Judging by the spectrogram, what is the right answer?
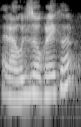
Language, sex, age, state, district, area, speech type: Marathi, female, 60+, Maharashtra, Pune, urban, spontaneous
